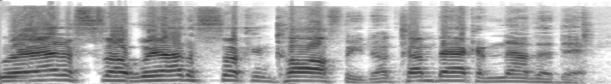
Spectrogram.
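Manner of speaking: a brash put-on Boston coffee-shop server; Boston accent. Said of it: "a Boston accent".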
